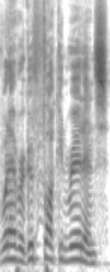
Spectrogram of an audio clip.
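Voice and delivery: high-pitched yell at held-back volume; mock yell. Host yelling after guests leaving the tent, mock yell. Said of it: "he just yells".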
